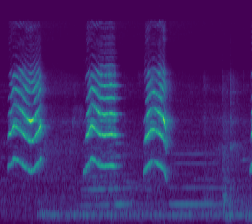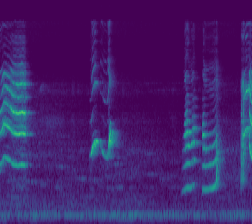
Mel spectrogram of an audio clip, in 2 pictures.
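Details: Pet parrot indoors giving loud, harmonically rich calls in short bursts: three similar rising-falling squawks about every one and a half seconds, another after a pause, then varied higher chatter near the end over a faint low hum.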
